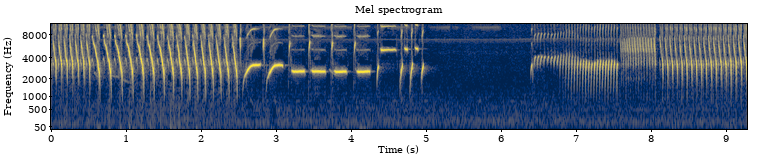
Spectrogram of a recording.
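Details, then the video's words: Chatty caged Atlantic canary singing a long rolling song, used as a master recording for training other birds. Fast even trills repeat several times a second, then clipped whistled notes and a buzzy stretch after a brief pause, all loud and close. "Masteran burung kenari gacor ngerol panjang"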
